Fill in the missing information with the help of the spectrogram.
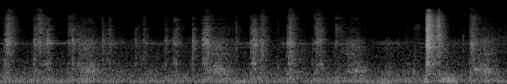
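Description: Light metal clicks and clinks as a nut is worked off a threaded terminal stud of a reflow oven heating element, with one louder knock about four seconds in.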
